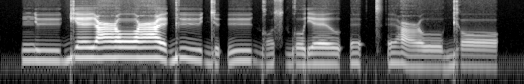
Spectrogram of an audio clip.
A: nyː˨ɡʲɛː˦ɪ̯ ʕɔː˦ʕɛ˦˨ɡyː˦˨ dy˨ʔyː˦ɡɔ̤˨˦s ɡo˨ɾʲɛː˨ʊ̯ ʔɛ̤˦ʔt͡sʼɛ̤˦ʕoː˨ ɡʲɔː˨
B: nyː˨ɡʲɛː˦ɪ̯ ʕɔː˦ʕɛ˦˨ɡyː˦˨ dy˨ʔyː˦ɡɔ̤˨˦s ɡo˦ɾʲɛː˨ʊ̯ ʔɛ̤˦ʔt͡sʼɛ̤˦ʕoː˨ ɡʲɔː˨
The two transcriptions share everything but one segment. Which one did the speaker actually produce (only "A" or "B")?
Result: A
